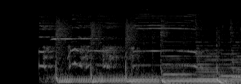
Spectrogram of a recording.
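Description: A rooster crowing over the start of music, beginning about half a second in after a moment of silence.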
